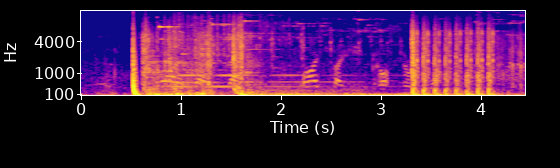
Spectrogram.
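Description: Gunfire in Call of Duty: Modern Warfare, opening with a sharp loud shot, then a rumbling background of combat noise and a rapid burst of automatic fire near the end, with faint game sounds between.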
